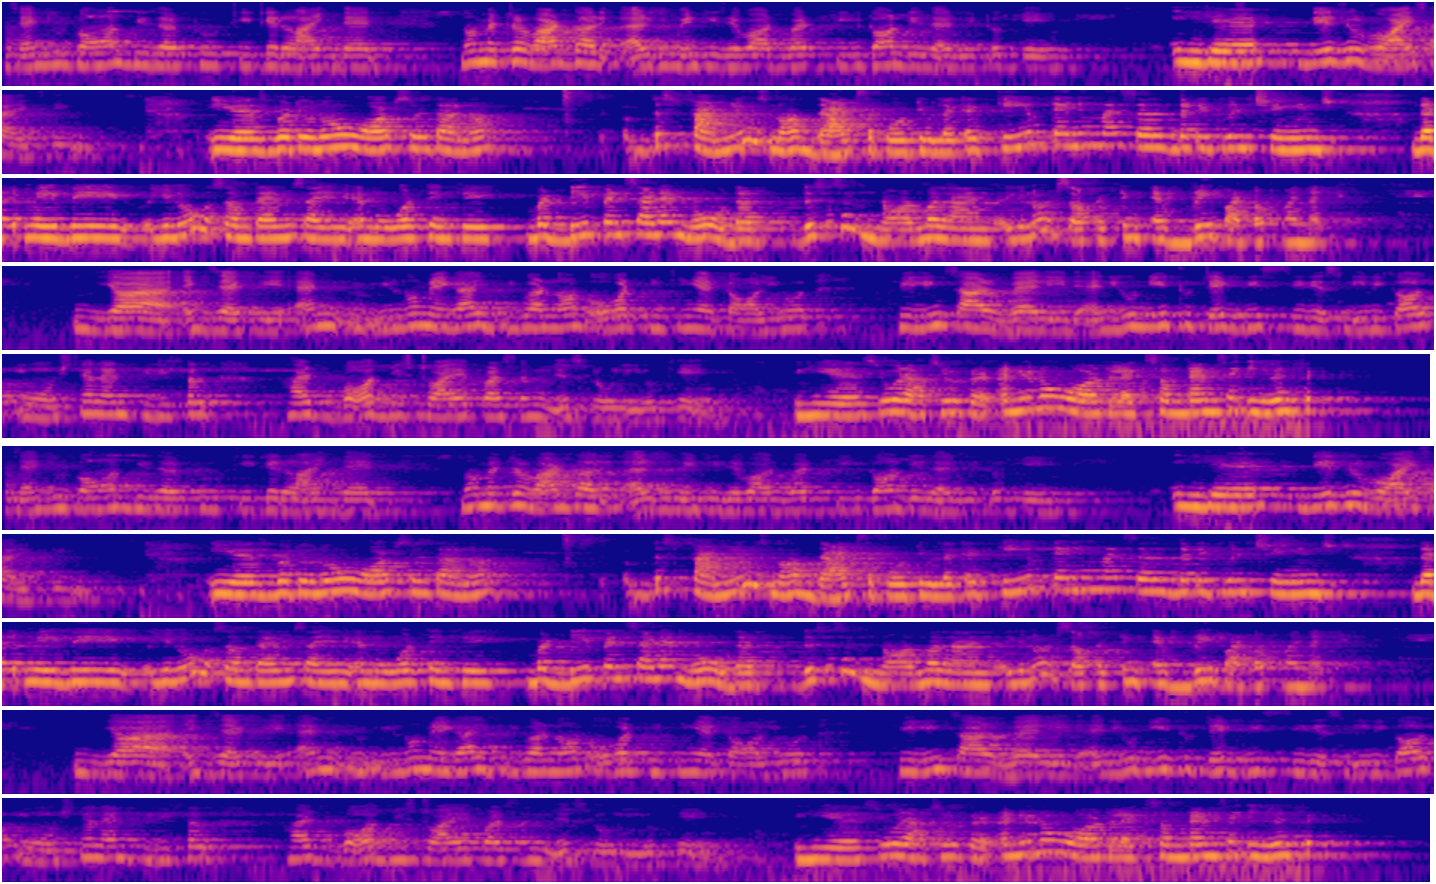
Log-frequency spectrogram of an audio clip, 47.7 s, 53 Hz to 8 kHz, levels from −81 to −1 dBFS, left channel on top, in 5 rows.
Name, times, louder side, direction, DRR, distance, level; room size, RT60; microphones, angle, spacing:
voice 1, 0.0-2.5 3.0-7.0 8.0-10.1 28.4-28.6 29.1-34.1 34.6-43.0, left 2 dB, 55° left, 5 dB, 2.0 m, -36 dB
voice 2, 7.8-8.3 10.5-12.9 13.3-13.4 13.7-28.0 43.5-46.9, left 3 dB, 35° left, 8 dB, 0.8 m, -28 dB
21.5 x 20.5 x 9.1 m, 1.3 s
head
